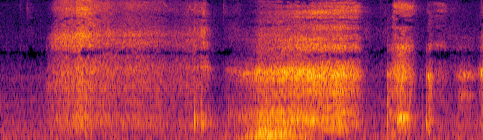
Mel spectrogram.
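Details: Dry, allergy-ish noisy nasal sniffles with mild trouble breathing and whistling breath, then one brief wheezy cough.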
